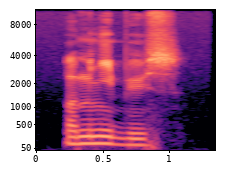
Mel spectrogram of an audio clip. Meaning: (noun) omnibus, bus (especially, a 19th-century horse-drawn omnibus); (adjective) local (of a train; making stops at all stations)
- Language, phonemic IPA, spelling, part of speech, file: French, /ɔm.ni.bys/, omnibus, noun / adjective, Fr-omnibus.ogg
